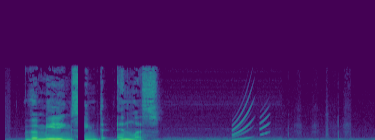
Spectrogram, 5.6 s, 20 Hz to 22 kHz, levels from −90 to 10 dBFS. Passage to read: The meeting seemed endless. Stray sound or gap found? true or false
true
